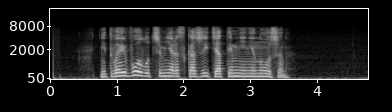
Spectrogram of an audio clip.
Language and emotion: Russian, angry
